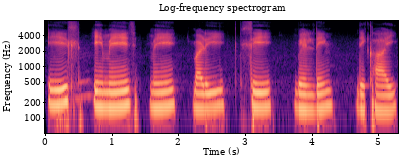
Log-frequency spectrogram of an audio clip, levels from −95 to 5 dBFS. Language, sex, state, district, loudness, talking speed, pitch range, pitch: Hindi, female, Rajasthan, Jaipur, -14 LUFS, 80 wpm, 155-175 Hz, 160 Hz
